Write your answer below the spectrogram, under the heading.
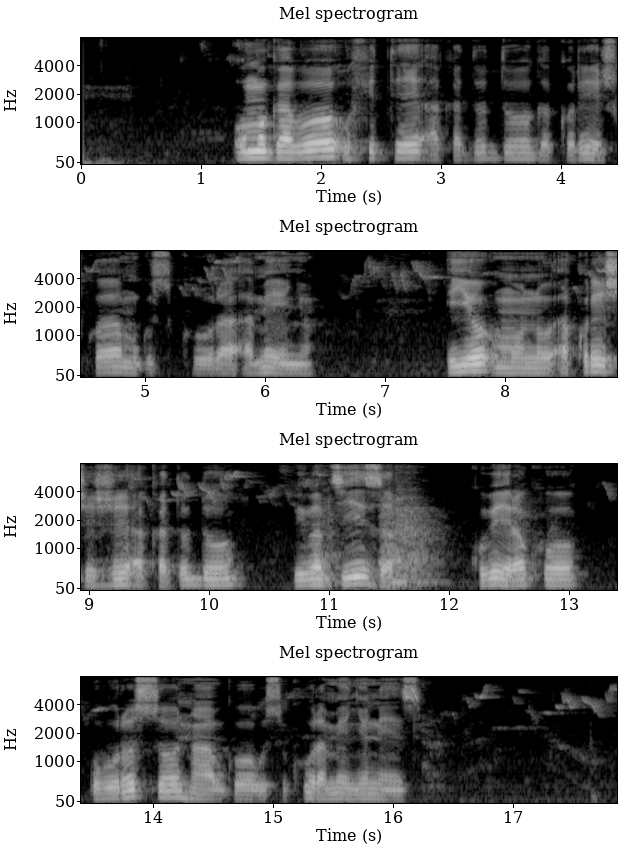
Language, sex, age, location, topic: Kinyarwanda, male, 25-35, Huye, health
